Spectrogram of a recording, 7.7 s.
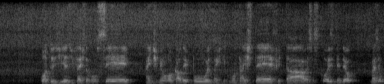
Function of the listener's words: listening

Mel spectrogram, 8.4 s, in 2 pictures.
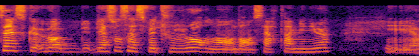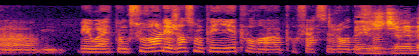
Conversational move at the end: taking over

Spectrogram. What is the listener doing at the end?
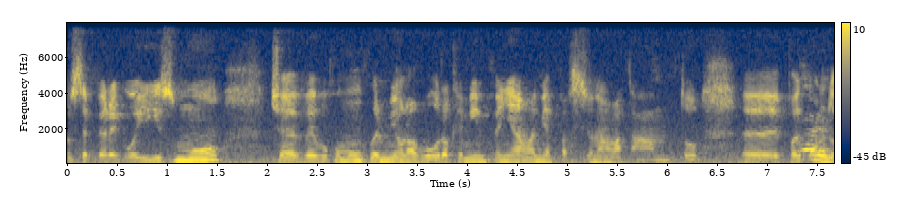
listening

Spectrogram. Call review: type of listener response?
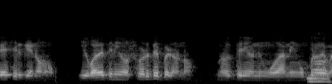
taking over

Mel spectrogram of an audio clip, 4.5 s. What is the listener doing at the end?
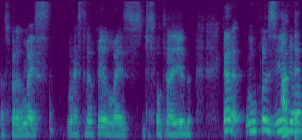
listening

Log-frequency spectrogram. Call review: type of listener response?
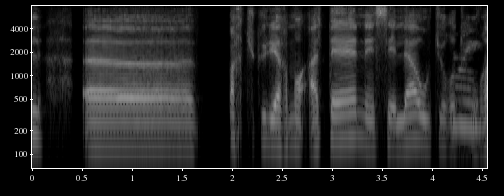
listening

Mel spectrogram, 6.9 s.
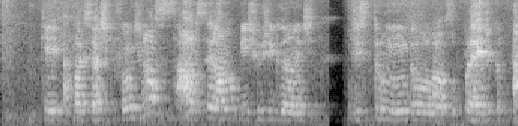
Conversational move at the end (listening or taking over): listening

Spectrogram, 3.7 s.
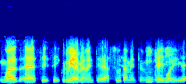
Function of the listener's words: taking over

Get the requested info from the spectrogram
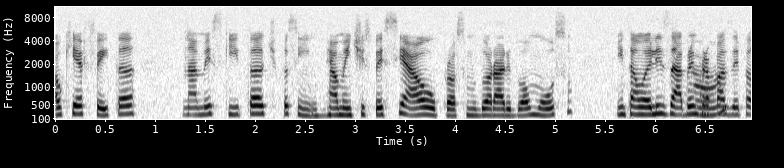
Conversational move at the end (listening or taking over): listening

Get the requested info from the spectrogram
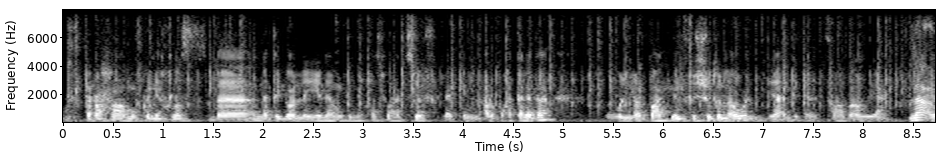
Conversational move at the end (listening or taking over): taking over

